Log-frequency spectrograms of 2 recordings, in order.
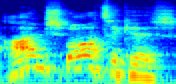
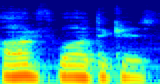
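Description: First: It is said in a high-pitched voice. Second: It is said in a lower, normal voice.

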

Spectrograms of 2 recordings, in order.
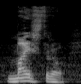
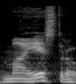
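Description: First: The a and e glide together in one syllable. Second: The a and e sound in separate syllables. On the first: The speaker calls it wrong. "Maestro would be if you pronounce it like a diphthong" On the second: The speaker calls it right. "We're hitting the A and we're hitting the E"

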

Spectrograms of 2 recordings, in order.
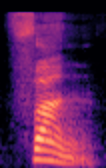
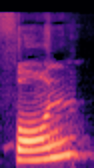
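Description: First: The vowel is a neutral uh sound. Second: The vowel is a rounded O sound. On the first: The speaker calls it right. "it's like a very natural, neutral sound" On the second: The speaker calls it wrong. "switch the sound of the word fun with an o"

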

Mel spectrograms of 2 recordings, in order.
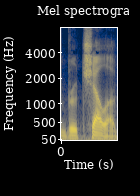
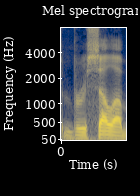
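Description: First: The name is said with Italian pronunciation. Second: The name is said with English pronunciation. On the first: This follows the name's language of origin. "that's the Italian pronunciation" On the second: This is how the name's owner says it. "She said it's Brucella"

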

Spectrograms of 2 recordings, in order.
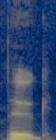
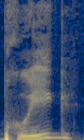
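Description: First: The name is said with one short vowel, like 'pug'. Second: The name is said with two vowels, like 'pweeg'. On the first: This is the way the broadcast says it. The speaker calls it right. "I realized through the LIV broadcast that it's Pug" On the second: This is the way it used to be said. The speaker calls it wrong. "I used to call him Puig"

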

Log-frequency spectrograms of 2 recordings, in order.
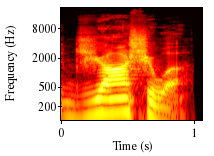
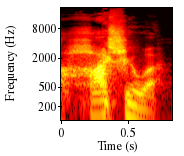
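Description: First: The name begins with a J sound. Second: The name begins with an H sound. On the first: The speaker calls it wrong. "But I'm not saying it right" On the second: The speaker calls it right. "A Middle Eastern person says the letter J with a H"

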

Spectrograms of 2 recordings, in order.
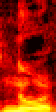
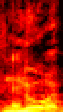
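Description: First: Newark is pronounced the way locals say it. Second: Newark is pronounced the way outsiders say it. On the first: The speaker is from the area. The speaker calls it right. "It's Newark" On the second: The speaker is not from the area. The speaker calls it wrong. "if you're not from Jersey, you think it's Newark"

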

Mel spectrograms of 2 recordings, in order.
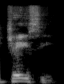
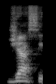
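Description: First: The name is said like Jay-see. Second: The name is said like Jesse. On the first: The speaker calls it right. "no, it's JC" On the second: The speaker calls it wrong. "my brain is like Jesse"

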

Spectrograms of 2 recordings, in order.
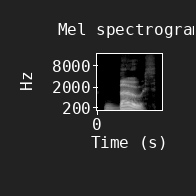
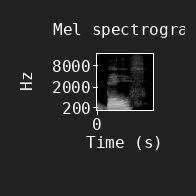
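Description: First: No L sound is heard before the th. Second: An L sound is heard before the th. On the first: The speaker calls it right. "It's both, B-O-T-H, not B-O-L-T-H" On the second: The speaker calls it wrong. "someone says both, when there's not a fucking L in both"

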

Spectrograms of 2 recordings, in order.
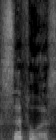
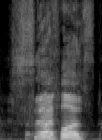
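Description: First: The word is said in an American accent. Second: The word is said in a Scottish accent. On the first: "And your American accent" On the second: "Fucking accented"

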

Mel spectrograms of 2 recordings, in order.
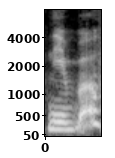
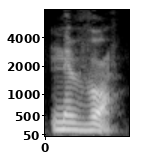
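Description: First: The name is given its English pronunciation. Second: The name is given its Hebrew pronunciation. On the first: The speaker calls it wrong. "and not Nebo" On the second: The speaker calls it right. "I prefer the way we say Nebo"

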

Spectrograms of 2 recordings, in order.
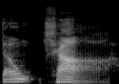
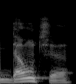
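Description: First: The second word is an emphasized 'cha'. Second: The second word is a soft 'ya'. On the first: The speaker calls it wrong. "why did you put that emphasis on cha like that?" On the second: The speaker calls it right. "I didn't say "don't ya,""

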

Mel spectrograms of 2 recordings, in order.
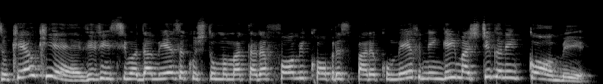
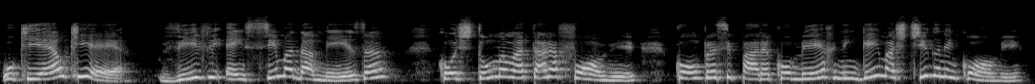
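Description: First: It is read at a faster pace. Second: It is read at a slower pace.

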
